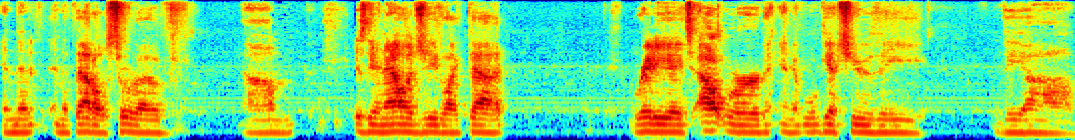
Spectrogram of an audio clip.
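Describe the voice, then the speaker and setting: A male host talks in a relaxed, conversational way, and his speech is broken by a stutter, repeated words and fillers. His voice sits on the low side, with a faint hiss of noise behind it. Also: takes it slowly, pauses often. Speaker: podcast host. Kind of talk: casual conversation.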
